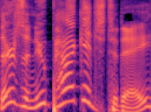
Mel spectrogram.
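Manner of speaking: very high, swooping, fake-excited enthusiasm. Imitating Alexa announcing a package: imitating Alexa's fake excitement. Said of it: "a fake excitement in the way it's delivered".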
